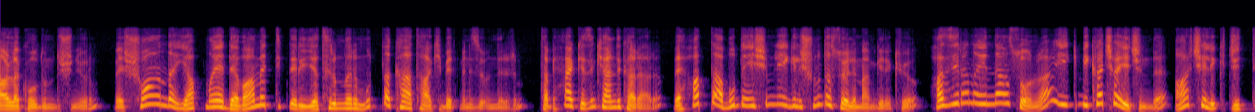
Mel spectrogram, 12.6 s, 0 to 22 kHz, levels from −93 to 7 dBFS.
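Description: No technical faults can be heard in this speech.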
